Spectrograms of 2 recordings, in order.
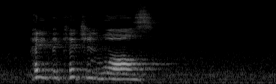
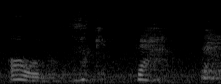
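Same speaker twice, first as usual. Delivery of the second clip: slow, soft, wondering gasp of delight; a slow, hushed sigh of awe; 6 semitones lower, 12 dB quieter, much slower than usual. Acted. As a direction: breathe it out in quiet wonder. Awed first look at mural.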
